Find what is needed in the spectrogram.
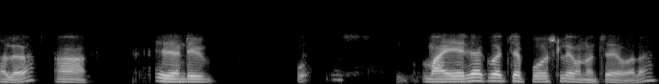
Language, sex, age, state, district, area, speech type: Telugu, male, 18-30, Andhra Pradesh, N T Rama Rao, urban, conversation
